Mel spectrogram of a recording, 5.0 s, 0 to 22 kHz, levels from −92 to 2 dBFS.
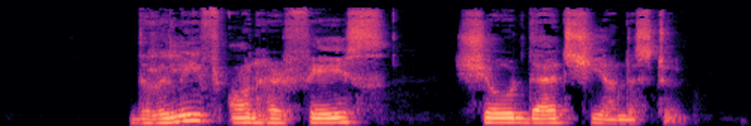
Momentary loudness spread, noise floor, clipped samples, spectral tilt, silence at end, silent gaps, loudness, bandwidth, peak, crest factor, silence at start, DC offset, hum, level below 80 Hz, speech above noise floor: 12 LU; -86 dBFS; under 0.1%; -4 dB/octave; 0.45 s; none; -19 LUFS; 17 kHz; -4 dBFS; 16 dB; 0.85 s; under 0.1%; none; -58 dBFS; 67 dB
